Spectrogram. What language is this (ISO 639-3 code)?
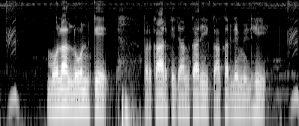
hne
